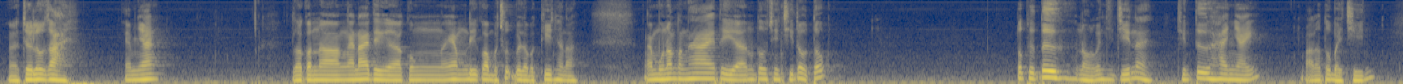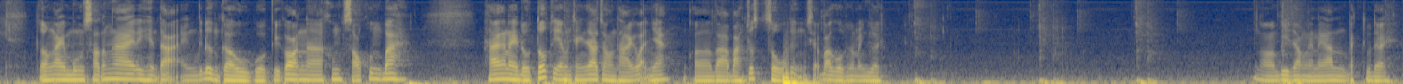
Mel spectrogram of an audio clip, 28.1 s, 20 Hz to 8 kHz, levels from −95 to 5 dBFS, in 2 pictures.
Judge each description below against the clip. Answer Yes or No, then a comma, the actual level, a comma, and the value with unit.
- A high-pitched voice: No, low, 120 Hz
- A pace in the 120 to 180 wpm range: No, average, 205 wpm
